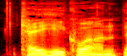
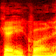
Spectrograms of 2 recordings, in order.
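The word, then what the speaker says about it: Ke Huy Quan: Kehi Kwan. – That's it, Kehi Kwan.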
